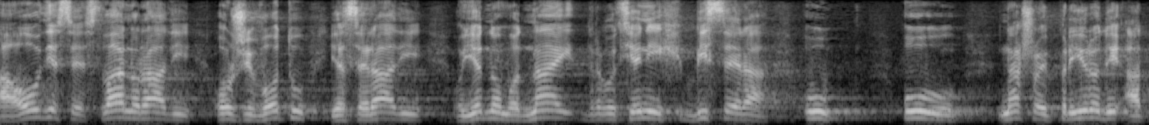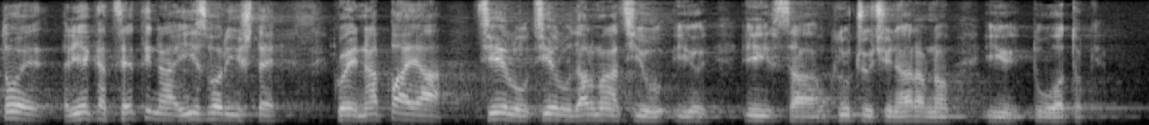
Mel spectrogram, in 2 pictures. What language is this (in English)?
Croatian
